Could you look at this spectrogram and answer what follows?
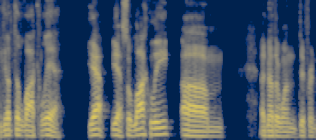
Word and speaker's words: Lochlea: So Lochlea, another one, different pronunciation. That's probably correct. Yeah. I've been wrong before. Ask my wife. Yeah. But the Scots give a really good hard H on this. Yeah. Lochlea.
